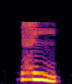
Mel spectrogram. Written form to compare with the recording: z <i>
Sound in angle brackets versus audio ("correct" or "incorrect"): correct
